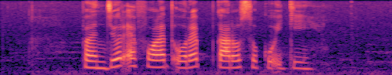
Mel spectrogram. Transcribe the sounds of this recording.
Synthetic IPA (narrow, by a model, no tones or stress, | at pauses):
b̥ä̤ɲd͡ʒʊɾʔɛfɔlɛt̪uɾɪp̚kaɾosukuʔiki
